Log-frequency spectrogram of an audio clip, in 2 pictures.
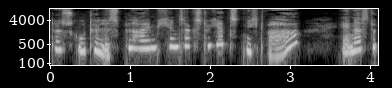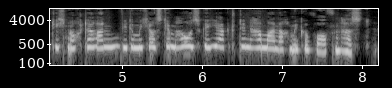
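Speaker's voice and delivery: high, tiny scolding voice; high creature voice with reproach; reproachful little cricket. A narrator's reading. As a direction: remind him pointedly, pitched high. Cricket reproaches puppet boy.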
